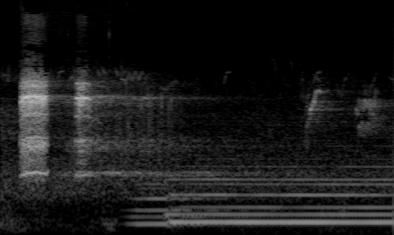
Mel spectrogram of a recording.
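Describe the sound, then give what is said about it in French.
Pheasant call: two loud, harsh squawks in quick succession, then a steady low musical tone that carries on to the end. “Un faisan.”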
